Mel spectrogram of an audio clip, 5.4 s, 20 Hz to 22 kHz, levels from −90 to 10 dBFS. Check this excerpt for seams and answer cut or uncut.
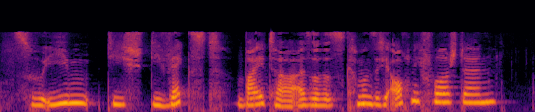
uncut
